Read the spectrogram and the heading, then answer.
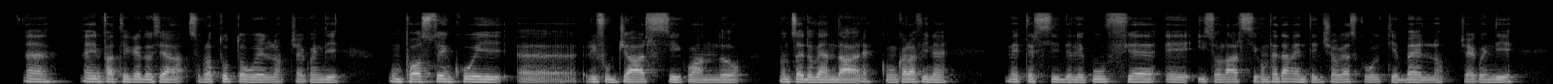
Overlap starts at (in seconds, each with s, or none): none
